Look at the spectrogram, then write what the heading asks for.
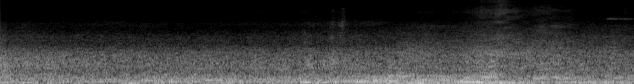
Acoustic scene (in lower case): street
